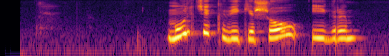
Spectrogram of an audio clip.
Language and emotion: Russian, positive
